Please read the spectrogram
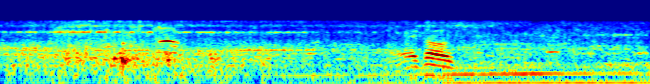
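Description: Busy street ambience with background chatter of passers-by; a voice nearby about four seconds in is the loudest sound. From about four and a half seconds in, a low steady engine hum, like a vehicle idling, runs under it.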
